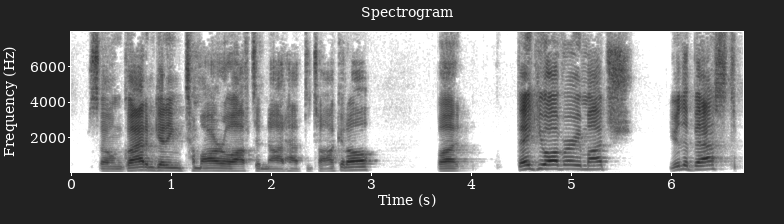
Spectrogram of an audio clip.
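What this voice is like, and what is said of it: Worn-out, strained voice. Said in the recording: “my voice is toast”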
